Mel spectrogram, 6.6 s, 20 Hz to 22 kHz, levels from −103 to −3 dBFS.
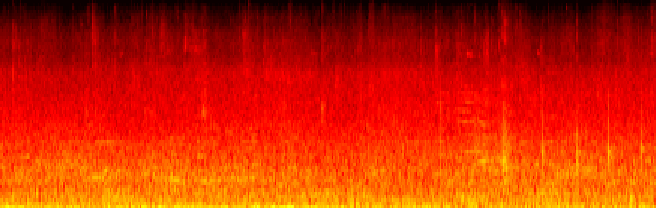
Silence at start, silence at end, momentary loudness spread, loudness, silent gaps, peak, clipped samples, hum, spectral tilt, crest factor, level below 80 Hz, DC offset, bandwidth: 0 s; 0 s; 2 LU; -40 LUFS; none; -18 dBFS; under 0.1%; none; -6 dB/octave; 16 dB; -42 dBFS; under 0.1%; 15.5 kHz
